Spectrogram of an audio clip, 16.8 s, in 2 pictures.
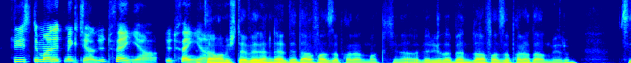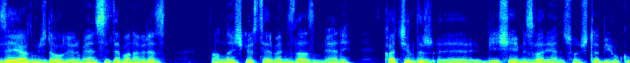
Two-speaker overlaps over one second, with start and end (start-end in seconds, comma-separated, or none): none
